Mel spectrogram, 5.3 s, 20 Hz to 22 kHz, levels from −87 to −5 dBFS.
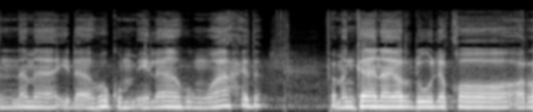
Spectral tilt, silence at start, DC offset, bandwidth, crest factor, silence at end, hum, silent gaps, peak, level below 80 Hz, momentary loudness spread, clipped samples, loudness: -6 dB/octave; 0 s; under 0.1%; 14.5 kHz; 18 dB; 0 s; none; none; 0 dBFS; -56 dBFS; 9 LU; under 0.1%; -17 LUFS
